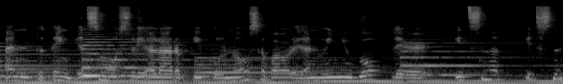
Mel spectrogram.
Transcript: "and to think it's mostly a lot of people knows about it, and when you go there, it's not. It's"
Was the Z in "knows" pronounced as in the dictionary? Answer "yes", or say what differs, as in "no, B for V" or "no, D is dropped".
no, S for Z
